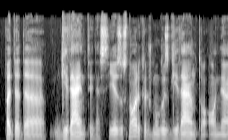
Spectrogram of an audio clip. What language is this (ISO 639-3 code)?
lit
